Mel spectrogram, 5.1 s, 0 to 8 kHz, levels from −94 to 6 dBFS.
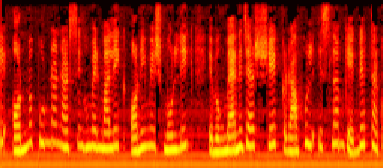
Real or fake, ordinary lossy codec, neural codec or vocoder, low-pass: real; none; none; 7.2 kHz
